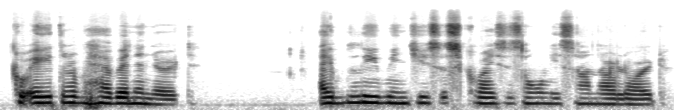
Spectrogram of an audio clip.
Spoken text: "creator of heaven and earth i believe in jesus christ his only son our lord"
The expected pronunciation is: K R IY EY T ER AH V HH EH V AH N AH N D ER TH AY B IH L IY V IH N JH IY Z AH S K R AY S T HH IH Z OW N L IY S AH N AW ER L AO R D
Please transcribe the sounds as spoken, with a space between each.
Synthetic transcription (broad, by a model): K R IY EY T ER AH V HH EH V AH N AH N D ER T AY B IH L IY V IH N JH IY S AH S K R AY S T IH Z OW N L IY S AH N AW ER L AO R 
